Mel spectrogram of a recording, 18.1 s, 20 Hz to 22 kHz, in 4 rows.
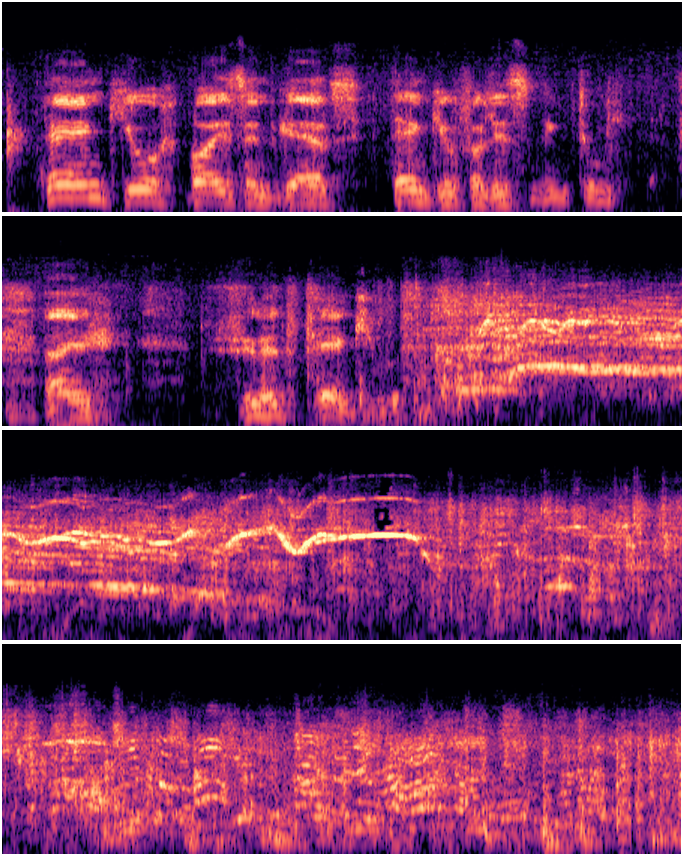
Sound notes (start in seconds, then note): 7.4 audience cheering; 13.6 audience chattering excitedly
